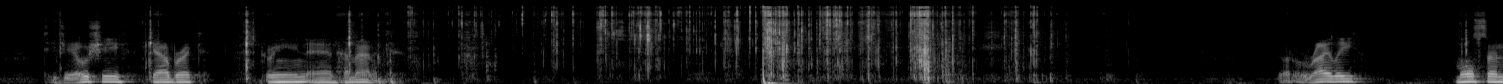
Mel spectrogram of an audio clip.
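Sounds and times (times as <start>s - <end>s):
foil wrapper crinkling: 4.0s - 10.7s
foil wrapper ripping: 4.0s - 10.7s.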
